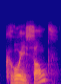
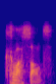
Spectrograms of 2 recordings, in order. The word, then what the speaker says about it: croissant: in the dutch way we definitely also not pronounce it in a french way so in french it would be something like part of my friends croissant or something uh if you were to pronounce it fanatically dutch you would say croissant which is not what we say but in the end it ends up being something in between something like a croissant this real butchery of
